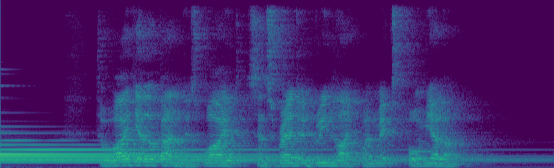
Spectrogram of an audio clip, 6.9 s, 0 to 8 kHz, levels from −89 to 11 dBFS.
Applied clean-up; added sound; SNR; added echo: none; Piano; -2 dB; reverberation time 0.9 s.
